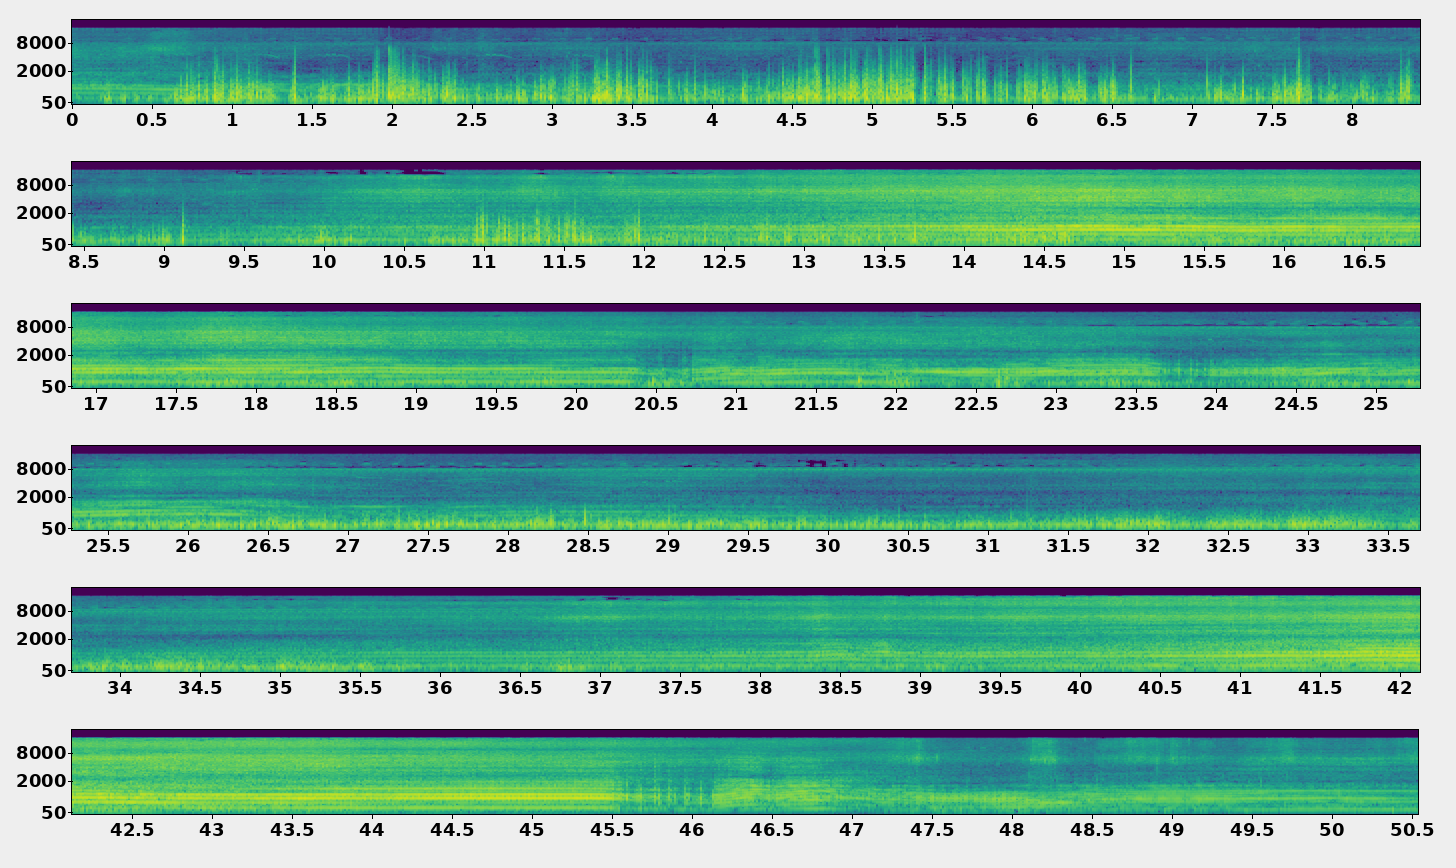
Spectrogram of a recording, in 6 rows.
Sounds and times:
Motorboat, speedboat: 0.0s - 50.5s.

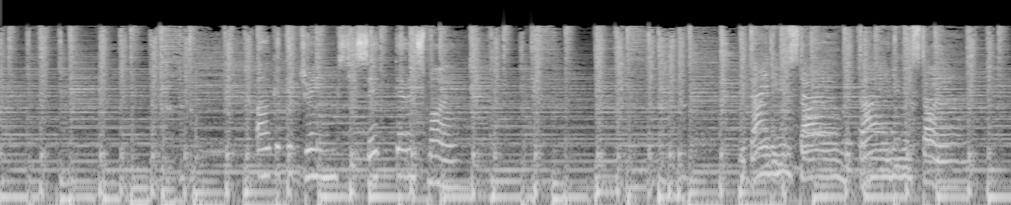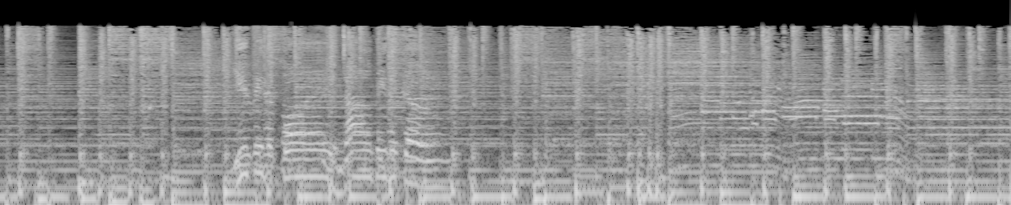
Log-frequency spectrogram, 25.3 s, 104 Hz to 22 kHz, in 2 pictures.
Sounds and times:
Music: 0.0s - 25.2s.

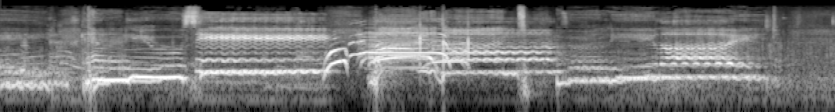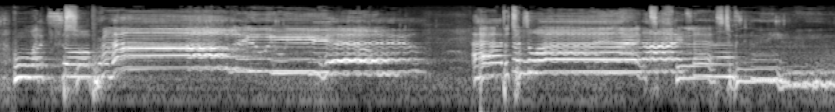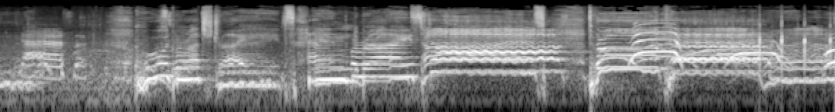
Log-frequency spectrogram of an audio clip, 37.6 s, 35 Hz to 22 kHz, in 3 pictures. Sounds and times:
Female singing: 0.0s - 11.7s, 12.7s - 19.0s, 19.6s - 26.3s, 27.1s - 37.5s.

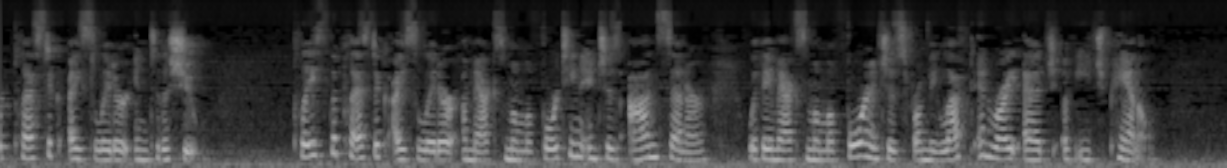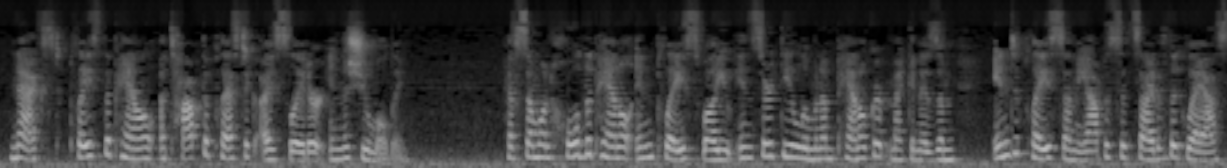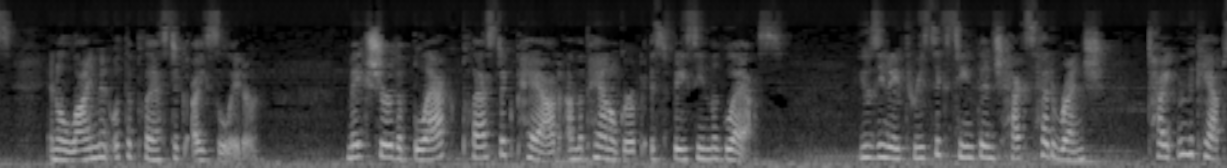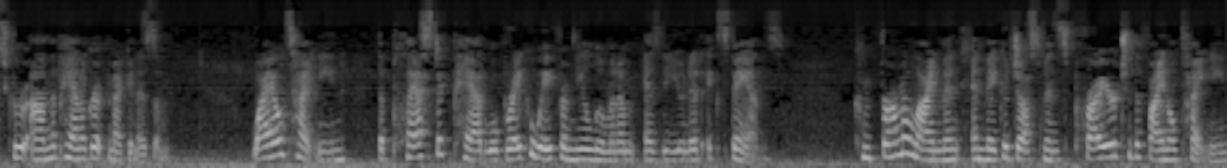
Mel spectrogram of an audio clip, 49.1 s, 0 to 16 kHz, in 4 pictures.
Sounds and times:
Speech: 0.0s - 2.1s, 2.9s - 11.6s, 12.4s - 16.4s, 17.3s - 27.2s, 28.0s - 32.5s, 33.1s - 38.6s, 39.3s - 44.7s, 45.4s - 49.0s.

